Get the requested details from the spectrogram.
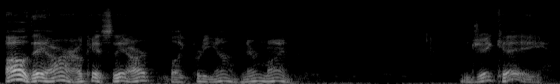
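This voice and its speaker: A man's voice: medium pitch, expressive, a little slow, creaky, dark tone, breathy edge. Rambling thirty-something man reacting. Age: 30s. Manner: rambling, self-deprecating, laughs often. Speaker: K-pop reaction YouTuber. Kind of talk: casual reaction commentary.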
